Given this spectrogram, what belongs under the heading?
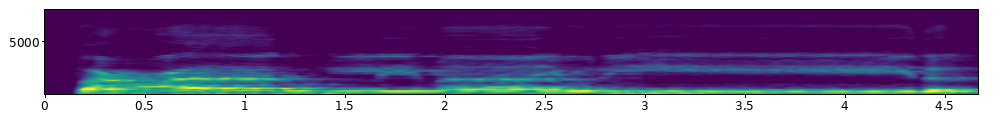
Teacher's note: یرید میں را باریک ہے اور اس سے لمبا کریں گے، دال ساکن پہ قلقلہ ہوگا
